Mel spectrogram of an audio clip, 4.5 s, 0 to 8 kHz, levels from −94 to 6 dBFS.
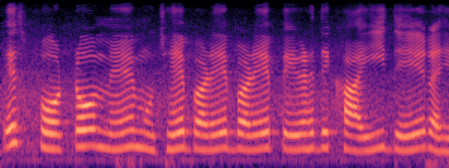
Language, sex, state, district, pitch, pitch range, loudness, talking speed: Hindi, female, Madhya Pradesh, Katni, 240 Hz, 230-255 Hz, -17 LUFS, 135 wpm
